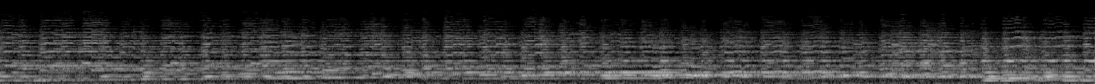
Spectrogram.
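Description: String quartet of violins, viola and cello playing minimalist chamber music live: several sustained bowed notes layered together, shifting pitch in steps.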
